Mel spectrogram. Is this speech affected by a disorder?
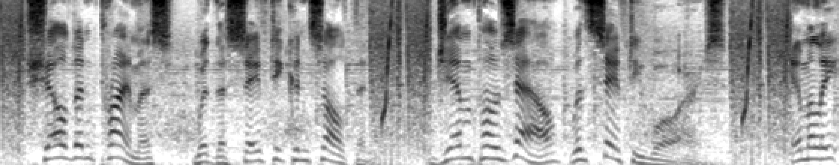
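No.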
